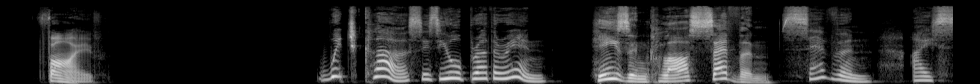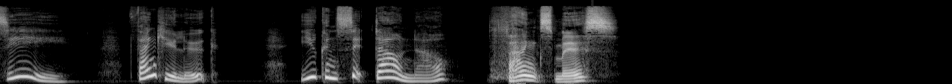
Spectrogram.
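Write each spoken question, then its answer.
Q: Which class is your brother in?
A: Class 7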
